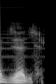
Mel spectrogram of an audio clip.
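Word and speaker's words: judge: ई बच रहा है यहां पर देखिए तो जी इ से ज हो गया तो हो गया जज ठीक है यहां पर जो लास्ट में ई है ई को हमें नहीं पढ़ना हमने बताया है कई बार कि जब वर्ड के अंत में ज्यादातर ई आए तो हम ज्यादातर ई को नहीं पढ़ते हैं य हमेशा साइलेंट रहता है तो जज हो गया ठीक उसी तरह से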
